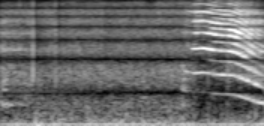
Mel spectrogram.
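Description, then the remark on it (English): A baby deer fawn at a children's zoo gives a single high, thin bleat that slides downward in pitch near the end, heard over a steady hiss of background noise. “These baby deer fawn.”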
